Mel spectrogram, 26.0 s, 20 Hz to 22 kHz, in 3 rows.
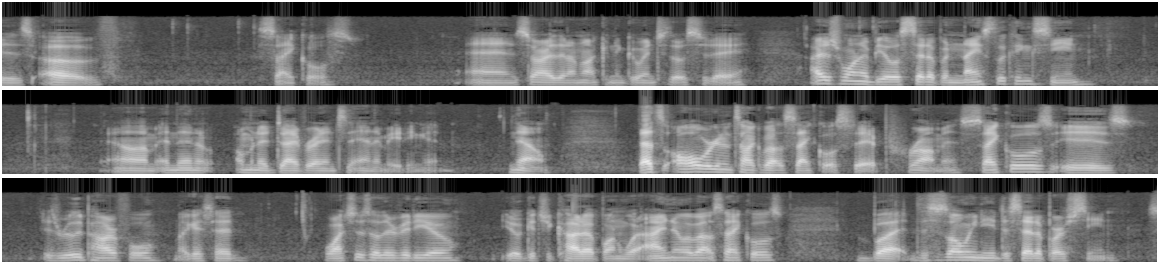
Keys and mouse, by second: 0.0 Escape, 3.9 r, 6.6-7.1 drag, 7.2 click, 7.9-11.0 middle drag, 11.7 middle click, 22.6 middle click, 23.0 middle click.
